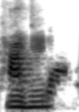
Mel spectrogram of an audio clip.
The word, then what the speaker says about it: Patoine: I don't even know why you like Patoine. Like it's like Antoine, but Patoine.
